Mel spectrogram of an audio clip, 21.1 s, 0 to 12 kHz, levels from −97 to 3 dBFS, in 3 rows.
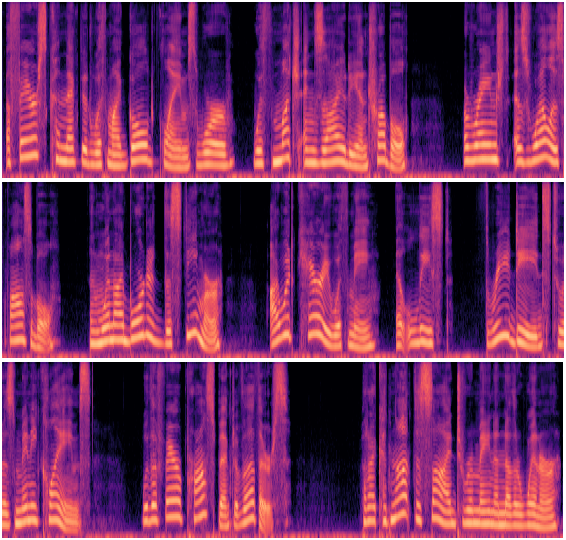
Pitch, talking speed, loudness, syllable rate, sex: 220 Hz, 145 wpm, -17 LUFS, 4.4 syllables/s, female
